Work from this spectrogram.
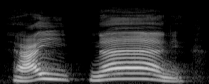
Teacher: долгота в размере двух огласовок, фатха над буквой нун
